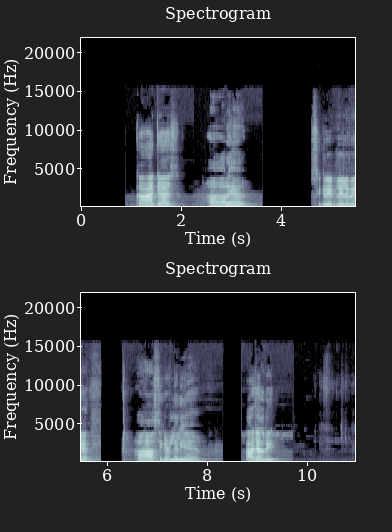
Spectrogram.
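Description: A man talks on a phone with animation close by.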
